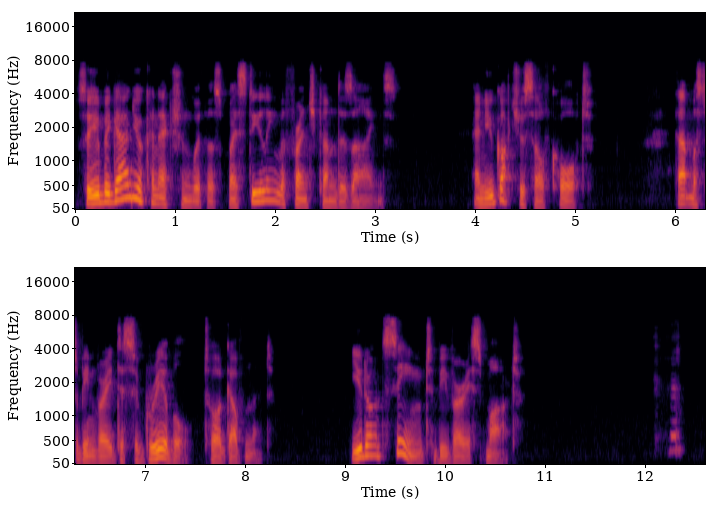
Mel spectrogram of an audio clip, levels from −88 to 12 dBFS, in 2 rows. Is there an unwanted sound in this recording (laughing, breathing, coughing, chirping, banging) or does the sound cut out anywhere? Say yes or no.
yes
